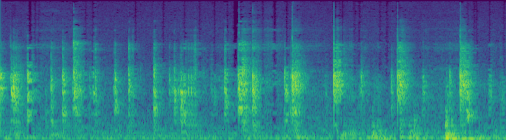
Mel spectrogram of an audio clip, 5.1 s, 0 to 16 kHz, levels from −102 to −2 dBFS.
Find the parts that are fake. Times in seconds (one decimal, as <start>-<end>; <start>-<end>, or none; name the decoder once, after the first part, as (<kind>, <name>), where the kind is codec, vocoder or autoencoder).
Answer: 3.5-4.5 (vocoder, BigVGAN v2)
